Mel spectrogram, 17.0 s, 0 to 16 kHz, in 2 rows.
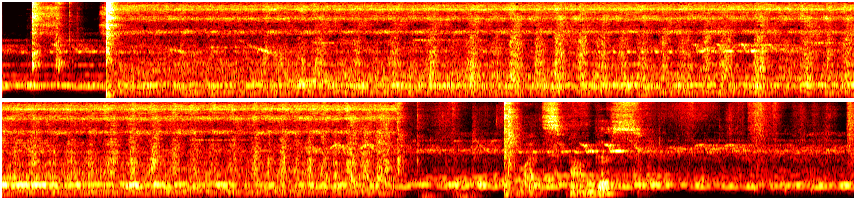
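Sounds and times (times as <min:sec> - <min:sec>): butane torch clicking alight: 0:00.3 - 0:12.7
hissing torch flame: 0:00.3 - 0:12.7.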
